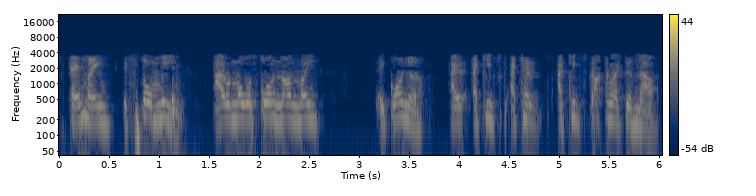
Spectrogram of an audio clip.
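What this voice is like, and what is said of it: Put-on Scarface gangster accent. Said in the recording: “I want to hear ... Scarface accent.”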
